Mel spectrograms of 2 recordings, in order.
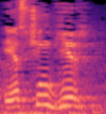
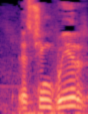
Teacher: esses dois verbos nunca tiveram trema porque o u nunca foi pronunciado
